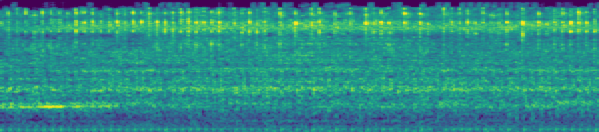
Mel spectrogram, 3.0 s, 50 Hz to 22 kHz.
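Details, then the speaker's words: Sinnis SC125 125cc single motorcycle: chugging with ragged, unsteady beat that won't settle, running poorly; owner adamant it's the valves, valve cover not yet removed, cause unconfirmed. "when it moves and it goes but it ain't happy about it i've got to get that valve cover off because i'm sure it's the valves"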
